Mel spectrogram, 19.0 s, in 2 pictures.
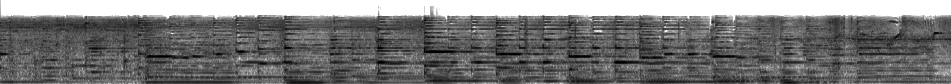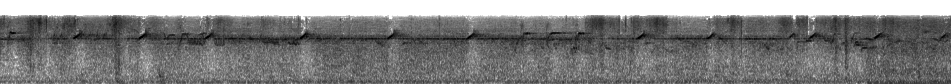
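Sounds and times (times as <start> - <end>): background hiss: 0.0 - 19.0
bird rising chirp: 8.2 - 19.0.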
